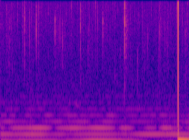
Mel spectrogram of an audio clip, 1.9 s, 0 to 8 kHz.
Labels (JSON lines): {"label": "biophony, midshipman", "recorder": "SoundTrap 500"}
